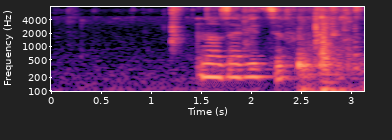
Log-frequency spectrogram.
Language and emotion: Russian, neutral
